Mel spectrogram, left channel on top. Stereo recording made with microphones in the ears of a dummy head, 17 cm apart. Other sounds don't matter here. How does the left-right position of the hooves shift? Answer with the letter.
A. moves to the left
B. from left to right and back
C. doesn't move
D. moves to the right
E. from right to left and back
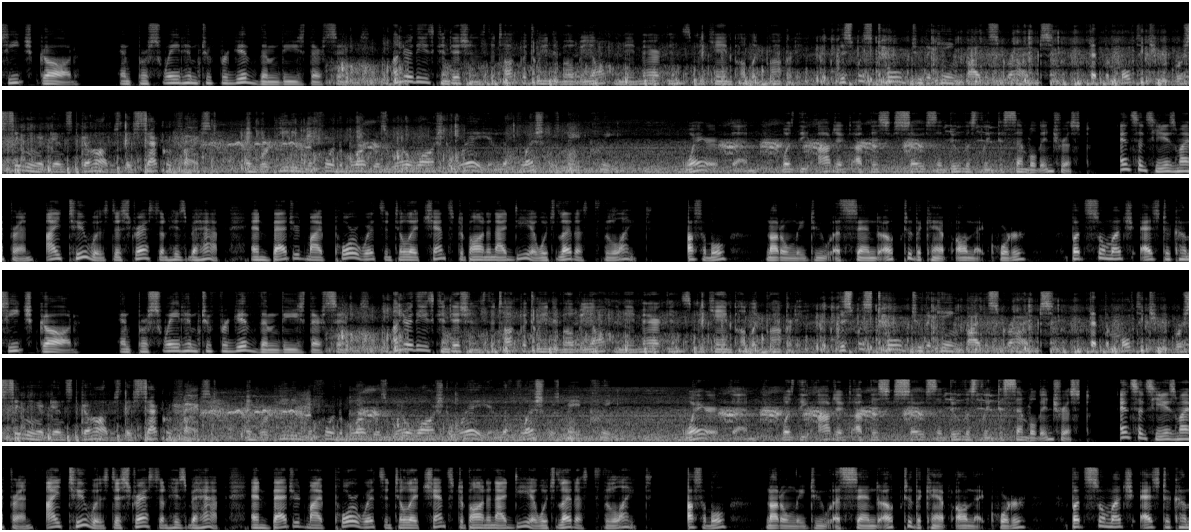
A.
